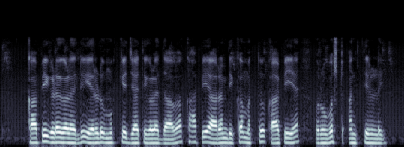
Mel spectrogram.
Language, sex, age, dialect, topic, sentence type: Kannada, male, 18-24, Dharwad Kannada, agriculture, statement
